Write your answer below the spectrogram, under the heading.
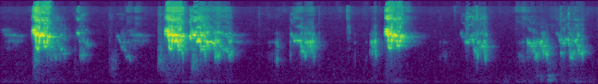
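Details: Happy pet budgerigars chirping: loud, harsh broadband chirps roughly every one and a half seconds, interspersed with softer scratchy warbled notes, the chatter continuing in short bursts.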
